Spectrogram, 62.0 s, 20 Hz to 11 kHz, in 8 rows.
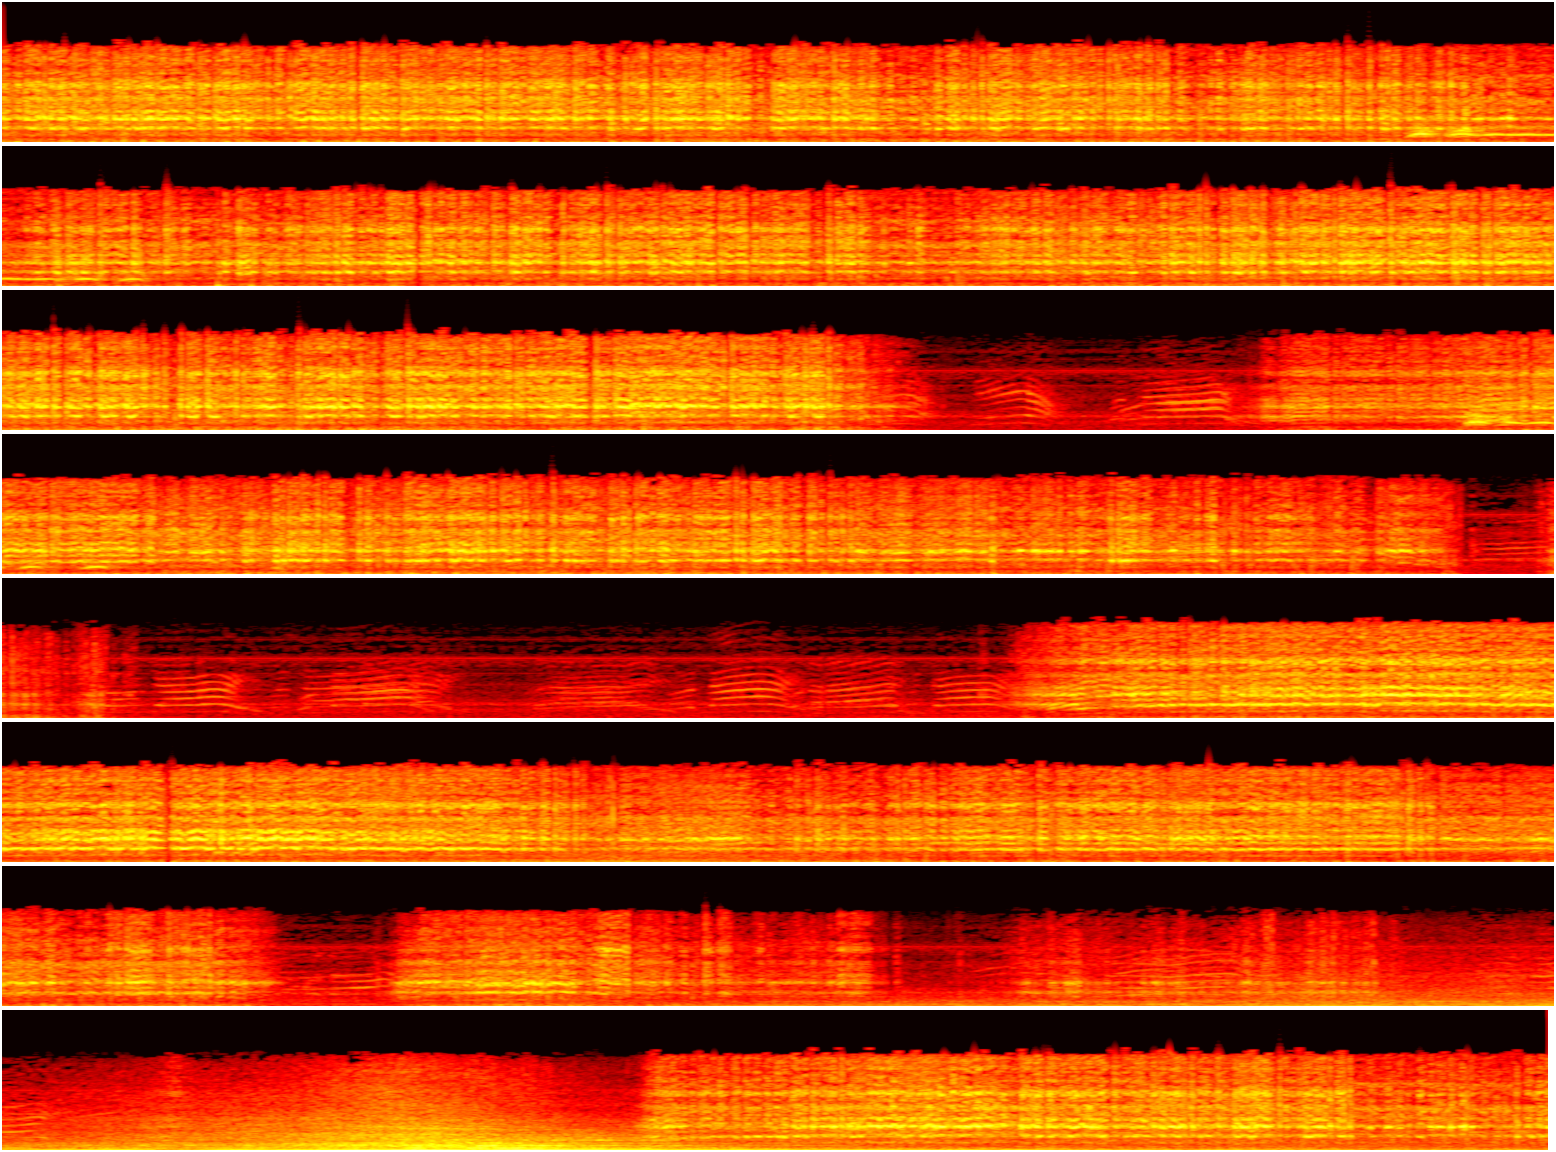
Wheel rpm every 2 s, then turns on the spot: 170, 170, 160, 160, 160, 170, 170, 170, 170, 110, 20, 120, 160, 150, 140, 20, 0, 10, 130, 130, 130, 130, 130, 90, 100, 30, 20, 10, 60, 160, 170.
50-52 54-56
